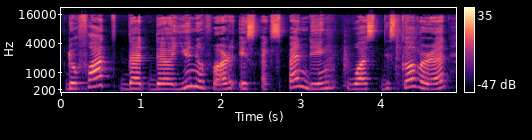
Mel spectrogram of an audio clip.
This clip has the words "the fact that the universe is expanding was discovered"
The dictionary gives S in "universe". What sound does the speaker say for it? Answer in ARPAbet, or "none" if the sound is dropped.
none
